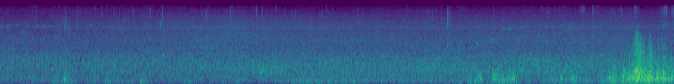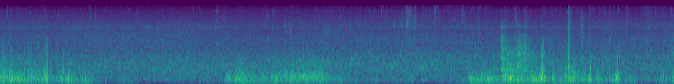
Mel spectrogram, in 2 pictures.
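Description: Wind buffeting the microphone over a steady hiss of wind and choppy water, swelling into louder gusts about halfway through and again near the end.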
